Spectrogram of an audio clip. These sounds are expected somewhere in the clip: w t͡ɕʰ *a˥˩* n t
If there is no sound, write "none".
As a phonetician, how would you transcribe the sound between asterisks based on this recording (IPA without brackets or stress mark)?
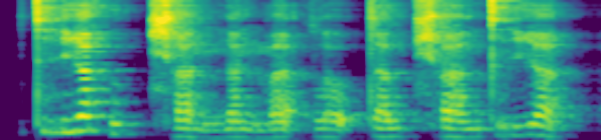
a˧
